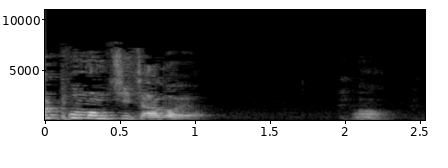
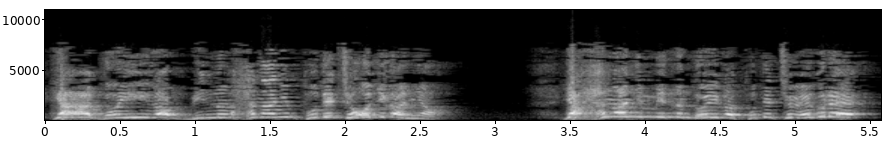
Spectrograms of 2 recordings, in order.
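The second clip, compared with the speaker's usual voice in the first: raised, high-pitched jeering shout; mocking taunt; 6 semitones higher, 5 dB louder than usual. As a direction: act out an enemy loudly deriding their faith. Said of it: "막 하나님을 조롱해요".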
